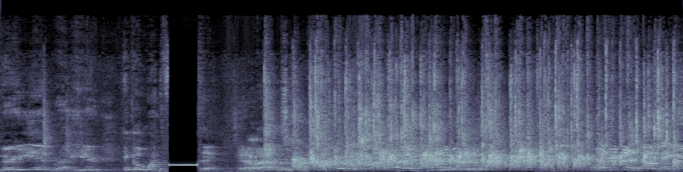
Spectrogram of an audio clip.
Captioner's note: clapping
